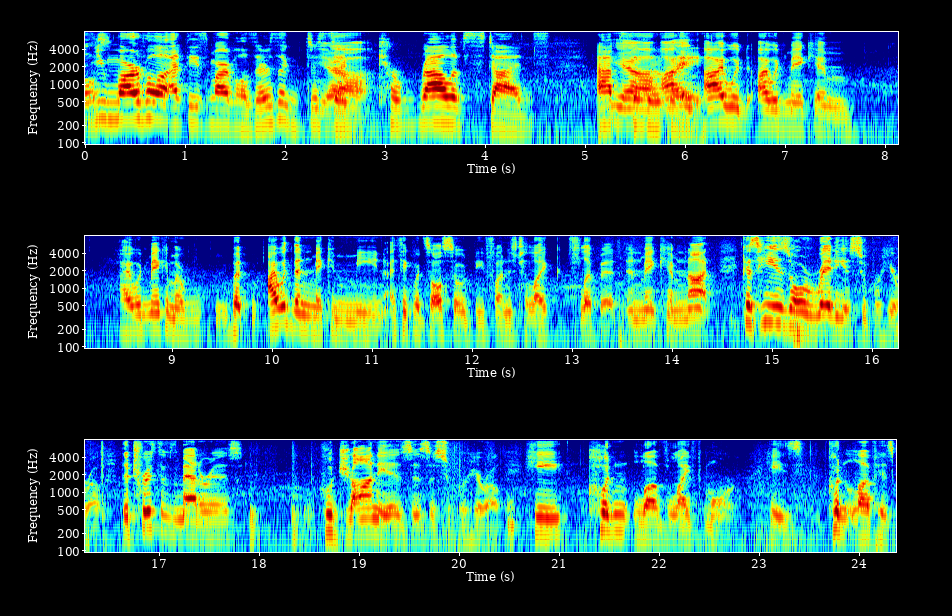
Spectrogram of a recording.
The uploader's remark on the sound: On location at New York Comic Con. A very special surprise call at the news desk.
